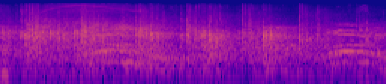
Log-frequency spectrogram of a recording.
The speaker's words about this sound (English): Can I tell you, we ought to give him a hand clap of praise right there that he's still willing to let us be sons and daughters of God.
